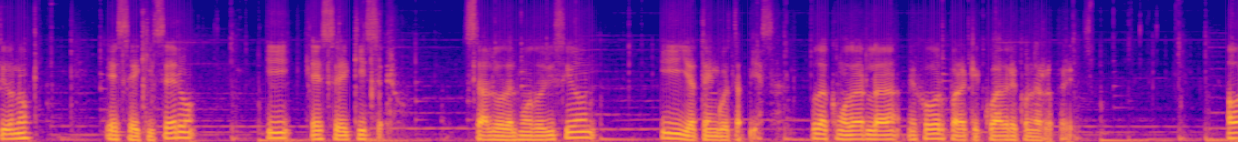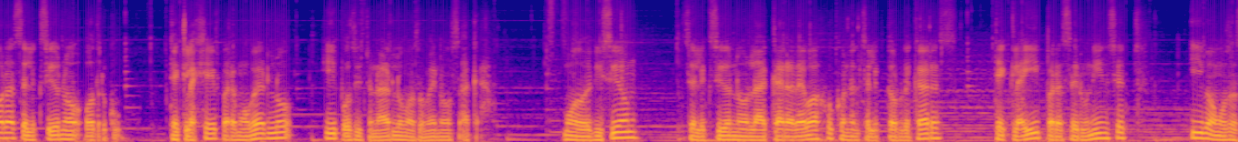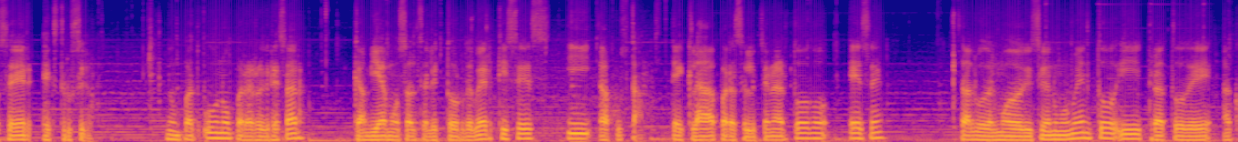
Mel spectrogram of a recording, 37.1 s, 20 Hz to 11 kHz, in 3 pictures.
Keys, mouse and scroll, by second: 1.0 typing, 2.9 typing, 4.5 Tab, 14.0 g, 18.1 Tab, 22.6 i, 26.4 KP_1, 31.4 a, 33.2 s, 34.6 Tab.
